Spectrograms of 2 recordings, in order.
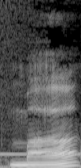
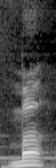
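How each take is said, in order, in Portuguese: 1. A altura sobe de baixa para média. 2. A altura fica alta e plana. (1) "um tom deslizante de baixo para médio" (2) "é um tom pontual alto"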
